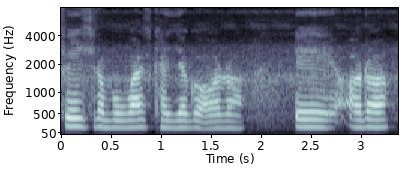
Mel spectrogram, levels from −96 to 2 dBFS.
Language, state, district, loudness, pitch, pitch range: Kokborok, Tripura, West Tripura, -18 LUFS, 175 Hz, 170-180 Hz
